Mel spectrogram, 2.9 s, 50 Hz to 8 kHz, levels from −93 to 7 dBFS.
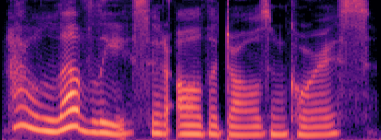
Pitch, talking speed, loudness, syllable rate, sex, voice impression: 215 Hz, 170 wpm, -18 LUFS, 4.1 syllables/s, female, feminine, slightly young, tensed, powerful, soft, clear, calm, friendly, lively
